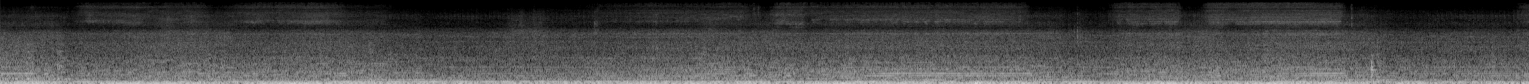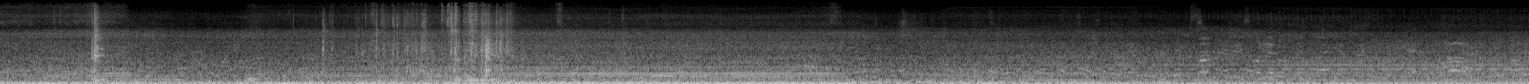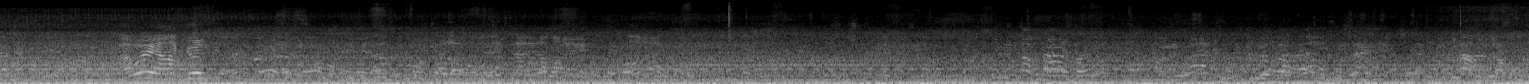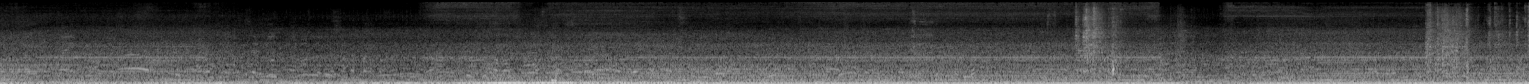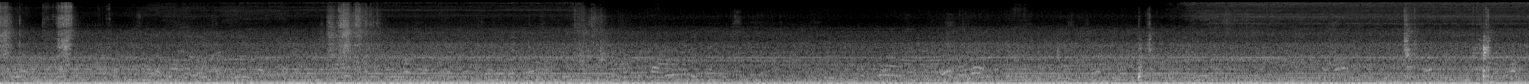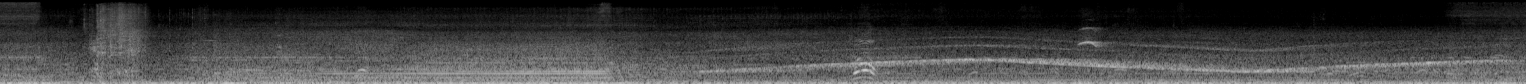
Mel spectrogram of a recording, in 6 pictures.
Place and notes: Brussels, Place de Moscou, Real Democracy Now Camp, unmounting the camp.
Saint-Gilles, Belgium, 17 June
